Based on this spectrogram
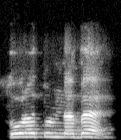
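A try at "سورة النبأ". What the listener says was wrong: நப அல்ல, நப. நப கடைசியில அலிஃப் வந்தீங்க. நப நீடப்படாது. நப. நப.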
